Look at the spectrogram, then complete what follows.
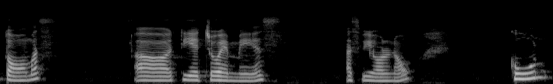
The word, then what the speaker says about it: Kuhn: Kuhn spelling KUHN. Okay, so here H is silent, so we say Kuhn.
